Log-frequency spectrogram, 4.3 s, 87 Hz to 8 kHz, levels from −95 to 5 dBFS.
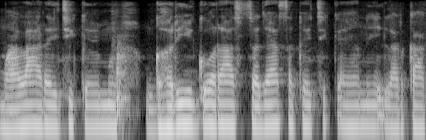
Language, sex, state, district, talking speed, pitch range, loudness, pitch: Maithili, male, Bihar, Supaul, 170 wpm, 135-140 Hz, -18 LUFS, 135 Hz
